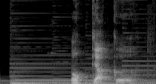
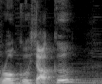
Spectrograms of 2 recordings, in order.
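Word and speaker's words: 六百: Certain words, like I said earlier when I was talking about the example with the different pronunciations, Roku actually becomes ro hyaku. Rokyaku. Instead of roku hyaku.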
